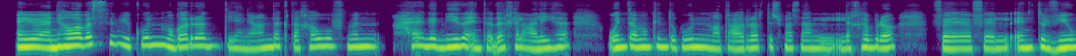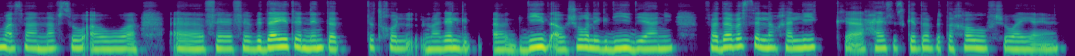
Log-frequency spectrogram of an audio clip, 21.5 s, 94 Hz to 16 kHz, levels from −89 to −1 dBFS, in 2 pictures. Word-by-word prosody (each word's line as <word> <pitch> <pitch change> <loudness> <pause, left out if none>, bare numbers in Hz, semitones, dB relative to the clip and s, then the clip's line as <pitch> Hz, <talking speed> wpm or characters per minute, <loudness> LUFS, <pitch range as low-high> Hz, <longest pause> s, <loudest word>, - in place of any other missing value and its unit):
أيوه، 225 0 +7
يعني 215 +1 +6
هو 250 +1 +6
بس 280 +4 -1
بيكون 265 -1 0
مجرّد 235 +2 0
يعني 195 -2 -3
عندك 215 +3 0
تخوّف 235 +4 -3
من 230 +1 +3 0.2
حاجة 245 -1 0
جديدة 225 +2 +4
أنت 200 -2 -2
داخل 215 +3 -2
عليها 205 +4 -1 0.4
وأنت 220 +3 +3
ممكن 225 +1 +3
تكُون 220 +1 +2
ما 195 - -1
إتعرّضتش 205 +3 -4
مثلًا 200 0 -3
ل 200 +1 -4
لخبرة 210 +1 0 0.3
في 195 0 -1
في 195 +1 -3
الInterview 205 0 +3
مثلًا 200 +1 -3
نَفْسه 195 +2 -3
أو 185 +1 -3 0.3
آآ 195 -2 -2
في 190 0 -3
في 195 0 -4
بداية 215 +4 +5
إن 200 -2 +3
أنت 200 -2 +1 0.3
تدخُل 200 -2 -5
مجال 185 +2 0
جد 185 0 -6 0.2
آآ 175 +1 -2
جديد 210 +6 +3
أو 180 - -1
شُغل 205 +1 +1
جديد 185 +1 +2
يعني، 190 +1 -1 0.3
فده 205 +2 +2
بس 235 +2 0
اللي 210 -2 +2
مخلّيك 210 +2 -1 0.2
حاسس 200 +1 -4
كده 200 +1 -2
بتتخوّف 195 +1 -3
شوية 185 -1 -4
يعني. 190 +2 -6
205 Hz, 150 wpm, -22 LUFS, 195-225 Hz, 0.4 s, أيوه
